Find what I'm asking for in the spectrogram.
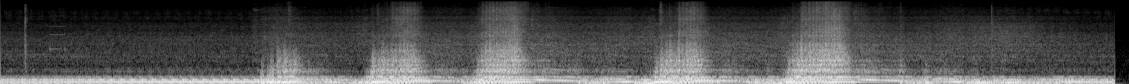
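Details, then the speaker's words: Nissan G idling after coil packs and three gas-wet spark plugs were replaced: rough idle with a repeating stumble every second or so; still misfiring, suspected from two swapped driver-side plug leads on the coils. "right so i still got a little miss as you can tell"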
